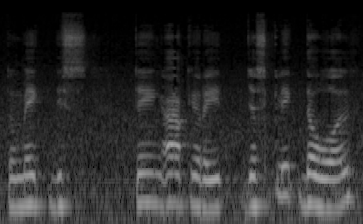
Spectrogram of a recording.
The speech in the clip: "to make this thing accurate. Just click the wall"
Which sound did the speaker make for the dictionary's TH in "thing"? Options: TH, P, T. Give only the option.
T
